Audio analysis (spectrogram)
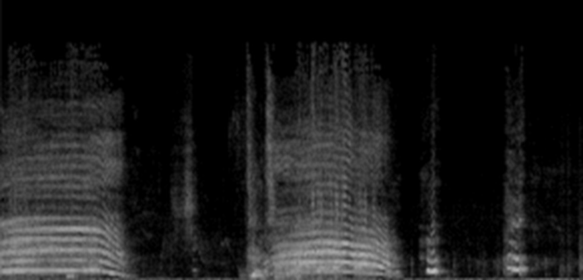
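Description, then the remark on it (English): A person shrieks out two long, harmonic monster-like screeches, loud, mimicking a creature's cry, followed by a couple of short higher yelps. “Most everybody would hear some screeches.”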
